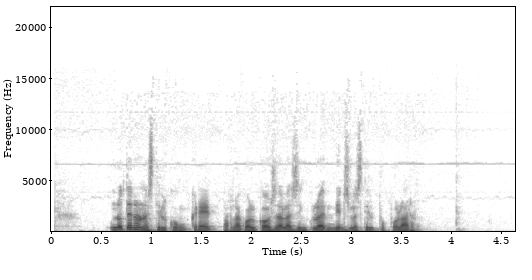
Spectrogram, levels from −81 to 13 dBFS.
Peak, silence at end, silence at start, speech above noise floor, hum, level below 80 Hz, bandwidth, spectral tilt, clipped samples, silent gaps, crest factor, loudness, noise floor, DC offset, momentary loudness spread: -4 dBFS; 1 s; 0.6 s; 43 dB; none; -46 dBFS; 12.5 kHz; -7.5 dB/octave; under 0.1%; none; 18 dB; -20 LUFS; -62 dBFS; under 0.1%; 7 LU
